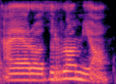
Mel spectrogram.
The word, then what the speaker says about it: αεροδρόμιο: So it's dro, mio. Okay? So mio. Okay, aerodromio.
